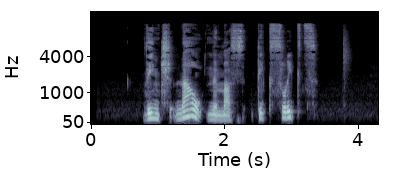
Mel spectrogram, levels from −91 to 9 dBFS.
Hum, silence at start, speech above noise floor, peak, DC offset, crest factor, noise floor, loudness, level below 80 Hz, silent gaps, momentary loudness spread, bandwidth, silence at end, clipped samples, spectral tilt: none; 0.8 s; 40 dB; -2 dBFS; under 0.1%; 22 dB; -61 dBFS; -22 LUFS; -60 dBFS; none; 14 LU; 11.5 kHz; 0.5 s; under 0.1%; -5 dB/octave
